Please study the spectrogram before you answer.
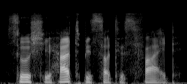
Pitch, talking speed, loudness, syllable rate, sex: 95 Hz, 190 wpm, -25 LUFS, 4.6 syllables/s, male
